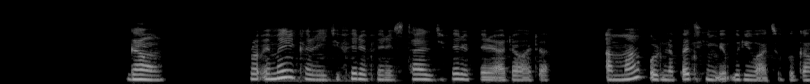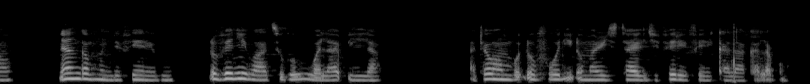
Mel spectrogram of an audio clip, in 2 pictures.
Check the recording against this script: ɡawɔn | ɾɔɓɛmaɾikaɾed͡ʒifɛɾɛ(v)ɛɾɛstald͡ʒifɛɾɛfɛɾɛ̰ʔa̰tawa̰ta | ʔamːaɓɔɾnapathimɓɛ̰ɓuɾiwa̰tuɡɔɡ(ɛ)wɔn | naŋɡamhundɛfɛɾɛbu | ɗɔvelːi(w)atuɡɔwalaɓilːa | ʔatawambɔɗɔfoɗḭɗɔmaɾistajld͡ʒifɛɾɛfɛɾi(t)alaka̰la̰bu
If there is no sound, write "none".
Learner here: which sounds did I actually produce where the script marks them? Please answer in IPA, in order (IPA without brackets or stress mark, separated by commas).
f, a, w, k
